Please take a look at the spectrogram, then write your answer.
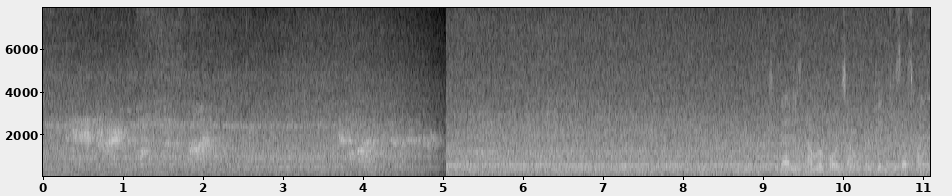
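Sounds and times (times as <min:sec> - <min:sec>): electric locomotive humming: 0:00.0 - 0:11.0
electric train rumbling: 0:00.0 - 0:11.0.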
